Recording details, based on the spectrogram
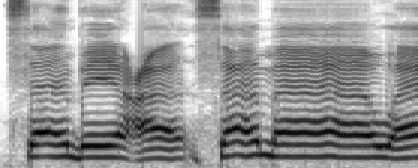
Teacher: এই বা কলকলার হরফ নিচের দিকে ধাবিত করে ধাক্কা দিয়ে উচ্চারণ করতে হবে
